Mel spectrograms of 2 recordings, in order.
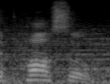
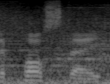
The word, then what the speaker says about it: Apostle: It's Apostle. I said Apostate.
